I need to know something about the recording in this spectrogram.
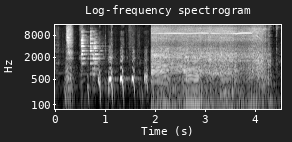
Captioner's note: laughing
